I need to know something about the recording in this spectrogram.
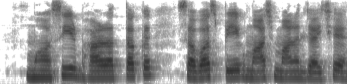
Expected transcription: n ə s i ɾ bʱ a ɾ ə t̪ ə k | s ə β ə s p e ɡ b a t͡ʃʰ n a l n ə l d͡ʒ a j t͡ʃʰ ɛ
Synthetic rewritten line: m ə s i ɾ bʱ a ɾ ə t̪ ə k | s ə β ə s p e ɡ m a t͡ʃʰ m a n ə l d͡ʒ a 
